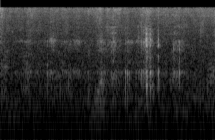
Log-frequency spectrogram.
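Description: Faint background voices outdoors, with a quick cluster of sharp clicks about a second and a half in.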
